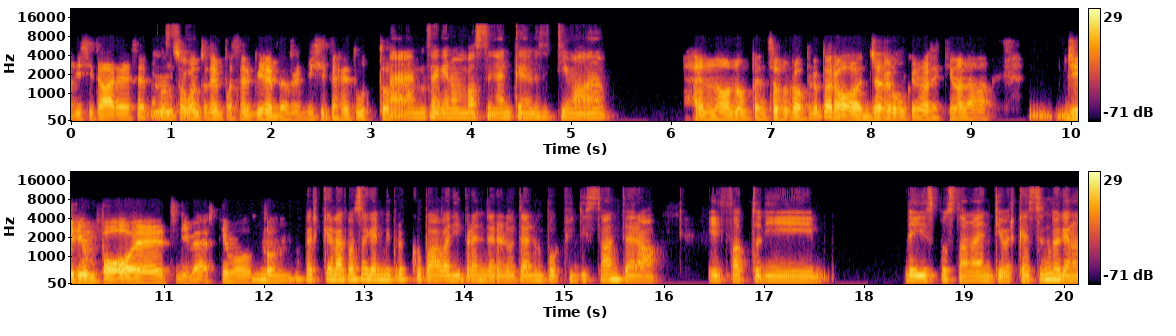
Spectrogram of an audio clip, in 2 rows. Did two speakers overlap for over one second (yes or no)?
no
